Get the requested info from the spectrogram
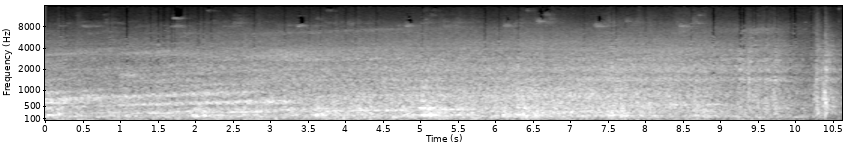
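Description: Electric commuter train running alongside a platform: steady wheel rumble and rattle with a faint motor whine slowly falling in pitch over the first few seconds. The noise fades near the end, broken by a brief sharp burst about ten seconds in.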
